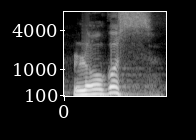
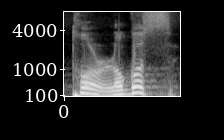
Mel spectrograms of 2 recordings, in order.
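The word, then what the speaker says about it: λόγος: 헬라어로는 로고스, 로고스 이렇게 발음하는데, 여러분, 로고스가 뭐예요?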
